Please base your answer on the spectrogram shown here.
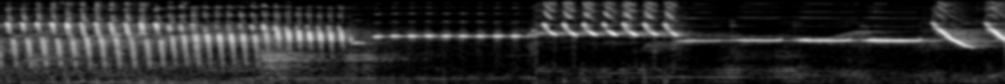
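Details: Canary song from a training recording meant to get silent canaries singing: a fast buzzy trill at about four per second, then a steady high whistle, a clipped repeated phrase, a long flat tone and two quick downward sweeps.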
